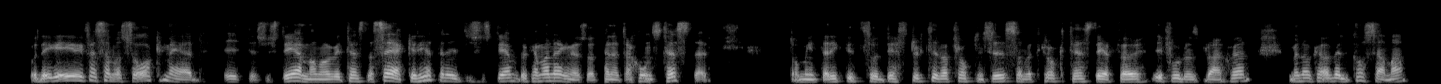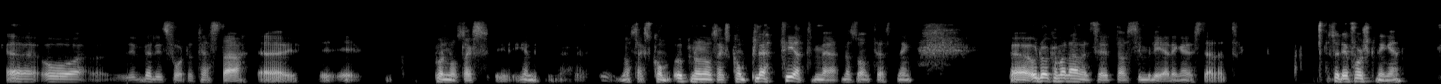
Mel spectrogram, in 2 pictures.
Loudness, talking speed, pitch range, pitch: -26 LUFS, 155 wpm, 125-205 Hz, 145 Hz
